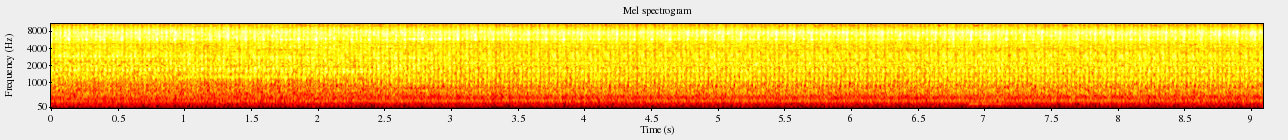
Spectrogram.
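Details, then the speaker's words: Hyundai ix35 CRDi 136 hp diesel, cold idle after half a day parked at -1°C: light steady clatter, two or three clicks a second; owner suspects hydraulic lifters or chain tensioner, source unconfirmed. "вот прям слышно клацанье. Не так, чтобы очень, но вот слышно. Вот, это пока на холодную."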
